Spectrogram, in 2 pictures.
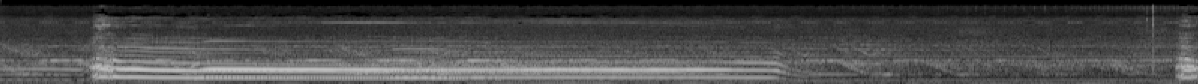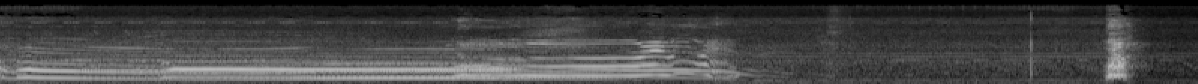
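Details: Several Samoyeds howling together like a barbershop quartet, with another dog joining in: long sustained harmonic tones held for seconds, breaking off, then rising again in a second drawn-out chorus.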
